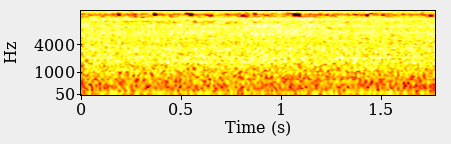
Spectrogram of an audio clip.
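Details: Mazda3 automatic after a transmission fluid change for slipping and jerky shifts, idled about 30 minutes warm: steady, even idle with no clunk, slip or rev flare as forward gear engages; clean engagement.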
